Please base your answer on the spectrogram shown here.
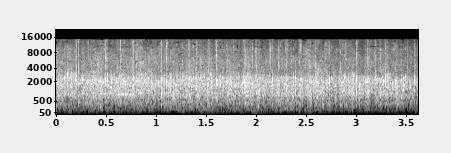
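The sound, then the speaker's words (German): A crowd applauds steadily, a dense wash of many hands clapping at once that stays loud and even throughout, with no voices standing out. “Ja, kann man auch klatschen.”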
